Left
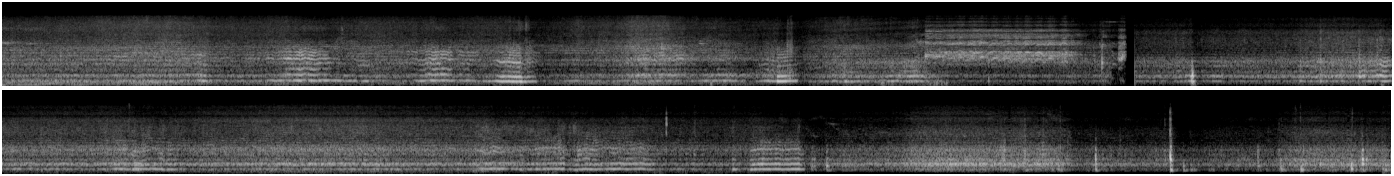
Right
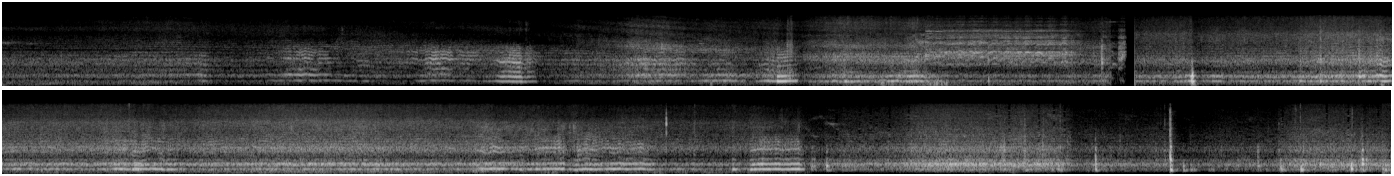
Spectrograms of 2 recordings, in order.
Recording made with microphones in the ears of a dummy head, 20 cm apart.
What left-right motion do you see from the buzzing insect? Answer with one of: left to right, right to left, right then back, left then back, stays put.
left to right.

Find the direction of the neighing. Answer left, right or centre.
centre.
